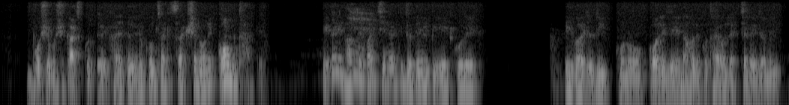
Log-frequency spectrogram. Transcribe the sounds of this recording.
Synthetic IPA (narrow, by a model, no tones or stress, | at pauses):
boʃeboʃeka̰d͡ʑkoɾt̪eḛkʰanet̪oeɾɔkomsɛʈisfɛkʃonɔnekːɔmt̪ʰa̰kḛ | ḛʈaebʱab̚t̪epaɾt͡ɕʰinakid͡ʑod̪iamipɾieʈkoɾe | ebad͡ʑod̪ikonokɔled͡ʑena̰ɦolekot̪ʰaeo̰lek̚t͡ɕaɾeɾd͡ʑonːo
